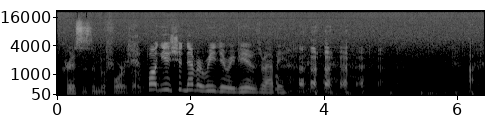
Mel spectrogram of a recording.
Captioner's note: laughter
